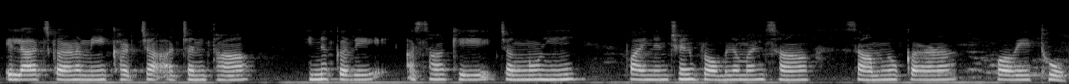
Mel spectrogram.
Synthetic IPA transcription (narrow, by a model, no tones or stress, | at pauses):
ɪlaːd͡ʑkɐɾəɽ̃mẽxʰɐɾt͡ɕaʔɐt͡ɕənɪ̆t̪ʰa | ɦɪnə̆kɐɾeɐsãkʰeːt͡ɕɐŋnoɦĩ | faːɪnɛ̃ːnsəlpɾɔːbleːmənɪ̆sã | saːmnokɐɾəɽ̃ʊ̆pɐʋet̪ʰoː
